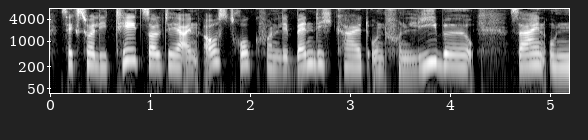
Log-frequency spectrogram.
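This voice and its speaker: An ordinary speaking voice from a woman at a medium pitch, fairly slow, with ordinary pitch variation and a dry, close sound with no echo. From Tunisia (Tunis). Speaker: aerospace engineer and sex therapist. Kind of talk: casual chat.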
